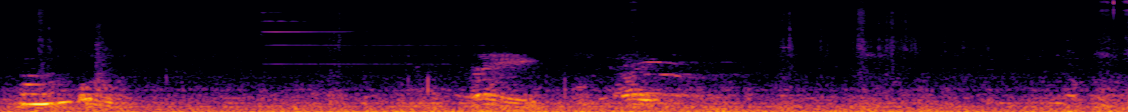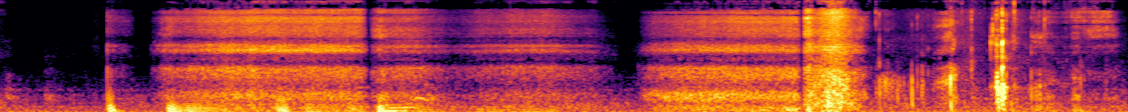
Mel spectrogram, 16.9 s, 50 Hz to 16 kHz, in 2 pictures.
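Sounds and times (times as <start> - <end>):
dog snoring: 9.3 - 16.9
dog snorting: 9.3 - 16.9.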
